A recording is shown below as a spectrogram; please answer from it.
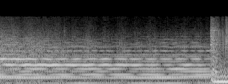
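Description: Film-song music holding one long, steady chord.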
